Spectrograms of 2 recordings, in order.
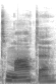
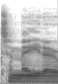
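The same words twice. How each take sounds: First: Tomato is said with a British pronunciation. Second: Tomato is said with an American pronunciation. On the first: The speaker calls it right. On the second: The speaker calls it wrong.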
